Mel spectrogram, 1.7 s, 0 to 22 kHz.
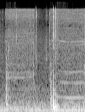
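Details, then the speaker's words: VW Mk6 Jetta rear right power window, door panel off: motor hum with sharp clicks and a clunk as the glass moves, caused by a loose 10 mm regulator bolt; tightening it fixed the rattle over bumps. "so my window was rattling see it was more like it's more like that so you can hear that click that clunk"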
